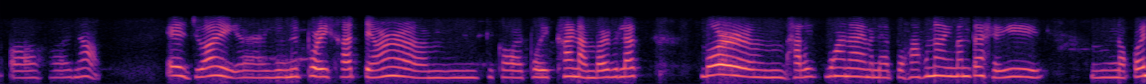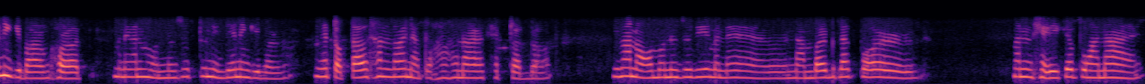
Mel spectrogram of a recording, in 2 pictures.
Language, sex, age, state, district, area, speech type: Assamese, female, 18-30, Assam, Sivasagar, rural, conversation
